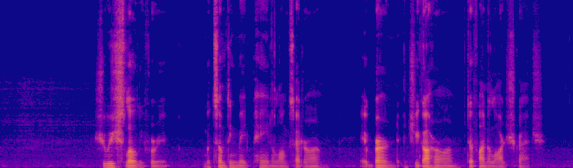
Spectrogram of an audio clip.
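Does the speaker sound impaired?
No.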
